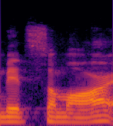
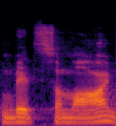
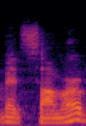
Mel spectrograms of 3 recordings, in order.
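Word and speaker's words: Midsommar: Blair Witch Project and mid Samar and yes I'm saying that correctly the director pronounces it midar not Midsummer but you do you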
